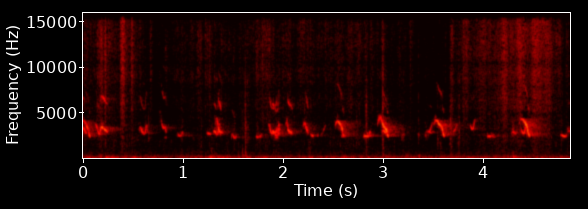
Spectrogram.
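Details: Free-range chicks at 15 days old in Kitahiroshima, Japan, feathers coming in: a steady flock of short, high chirps, some rising and some falling, overlapping at varied loudness, plus faint knocks.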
